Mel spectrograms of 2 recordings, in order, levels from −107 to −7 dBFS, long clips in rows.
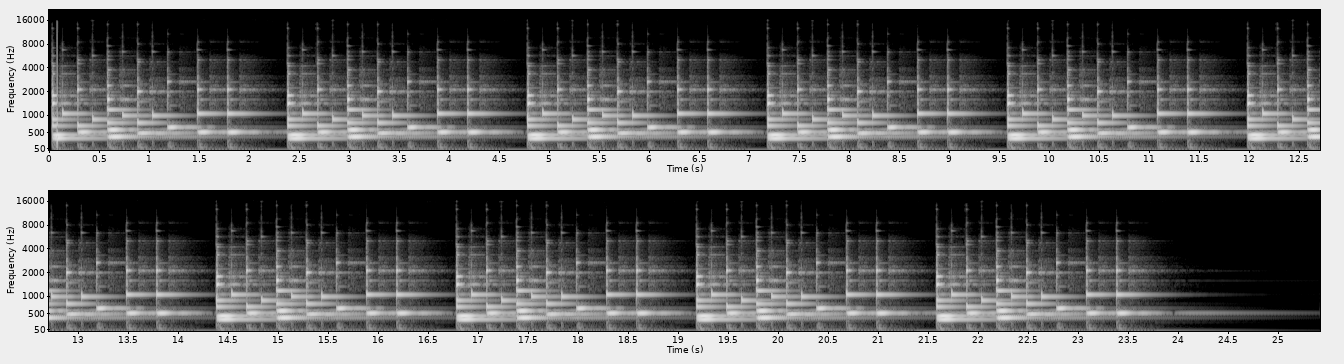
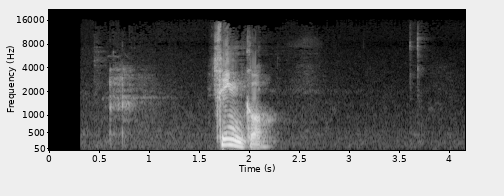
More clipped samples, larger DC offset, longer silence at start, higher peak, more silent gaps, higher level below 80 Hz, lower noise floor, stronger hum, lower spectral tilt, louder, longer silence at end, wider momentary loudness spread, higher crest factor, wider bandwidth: neither; neither; second, 0 s vs 0.7 s; about the same, -10 dBFS vs -8 dBFS; neither; about the same, -62 dBFS vs -62 dBFS; first, -76 dBFS vs -68 dBFS; neither; about the same, -4.5 dB/octave vs -5.5 dB/octave; second, -27 LUFS vs -22 LUFS; second, 1.6 s vs 1.95 s; second, 8 LU vs 27 LU; about the same, 18 dB vs 22 dB; second, 9 kHz vs 16 kHz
